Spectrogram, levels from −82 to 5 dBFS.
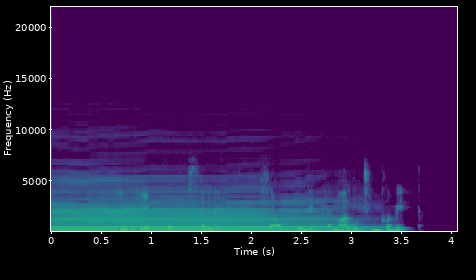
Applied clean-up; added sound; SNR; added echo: neural mask model RNNoise.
